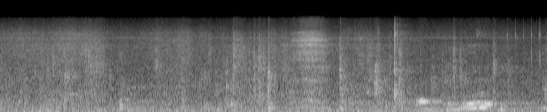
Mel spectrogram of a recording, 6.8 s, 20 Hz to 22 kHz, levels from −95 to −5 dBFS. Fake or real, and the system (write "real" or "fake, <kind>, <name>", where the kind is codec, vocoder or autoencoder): real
